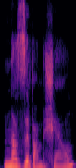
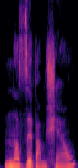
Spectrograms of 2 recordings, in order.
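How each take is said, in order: The two takes are said the same way.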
